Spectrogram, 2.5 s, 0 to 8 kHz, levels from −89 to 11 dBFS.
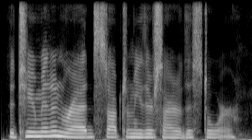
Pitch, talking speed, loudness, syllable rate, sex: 205 Hz, 285 wpm, -15 LUFS, 6.2 syllables/s, female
